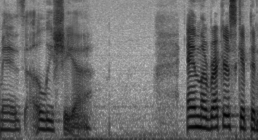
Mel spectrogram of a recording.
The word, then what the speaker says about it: Alishia: Cuz I've been correcting people the opposite, saying that it's No, it's not Alicia, it's Alicia. So, yeah. So, my my actual pronunciation is Alicia, but I don't.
